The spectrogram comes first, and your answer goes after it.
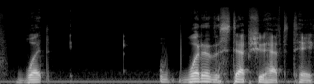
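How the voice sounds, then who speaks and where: A man speaks at a moderate pace in a fairly low pitch. Vocal fry runs through his voice. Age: 40s. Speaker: podcast host. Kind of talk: interview.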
